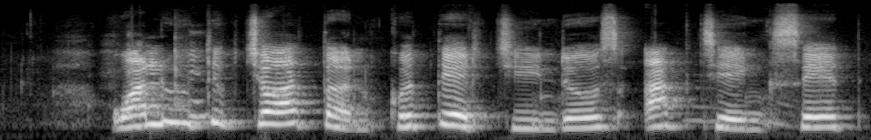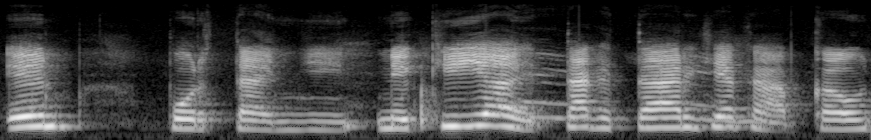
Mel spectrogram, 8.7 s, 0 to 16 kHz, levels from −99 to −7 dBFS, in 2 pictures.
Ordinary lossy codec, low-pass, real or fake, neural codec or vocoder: none; 14.4 kHz; fake; vocoder, 44.1 kHz, 128 mel bands every 512 samples, BigVGAN v2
